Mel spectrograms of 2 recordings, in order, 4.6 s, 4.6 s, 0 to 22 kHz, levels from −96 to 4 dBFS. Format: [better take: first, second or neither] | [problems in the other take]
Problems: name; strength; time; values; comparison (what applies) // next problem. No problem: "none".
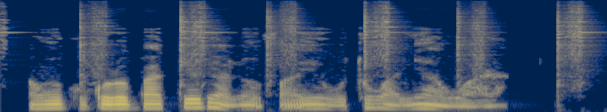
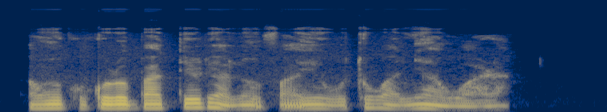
second | noise reduction (classical method spectral subtraction)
